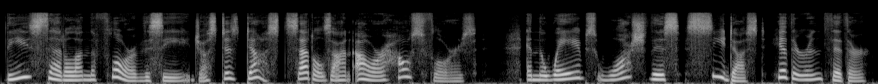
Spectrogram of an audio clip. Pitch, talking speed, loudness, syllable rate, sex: 220 Hz, 180 wpm, -19 LUFS, 4.2 syllables/s, female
